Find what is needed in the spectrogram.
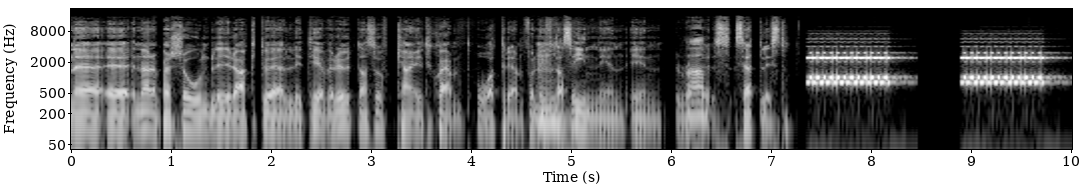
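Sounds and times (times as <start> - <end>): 
speech: 0.0 - 7.3
telephone ringing: 7.4 - 9.9.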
